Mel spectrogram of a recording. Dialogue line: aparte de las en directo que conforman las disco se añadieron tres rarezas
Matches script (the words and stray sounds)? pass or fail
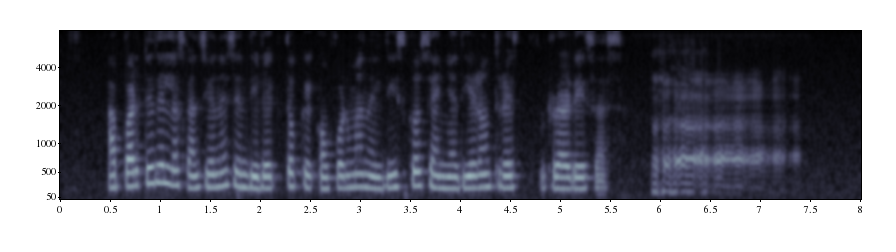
fail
